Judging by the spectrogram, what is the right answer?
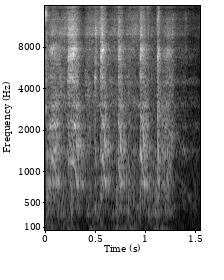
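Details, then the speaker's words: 2002 Aprilia SL1000 Falco V-twin, 3,500 miles, sitting 21 years; first turnover in 21 years after remote button enabled ignition. Starter spins in even beats, never catches, no fuel pump heard: cranks but won't start. "that is the first time this has turned over in 21 years. I can't hear any fuel pump going, to be honest."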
